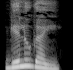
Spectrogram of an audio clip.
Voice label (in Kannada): "ಗೆಲುಗೈ", Kannada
